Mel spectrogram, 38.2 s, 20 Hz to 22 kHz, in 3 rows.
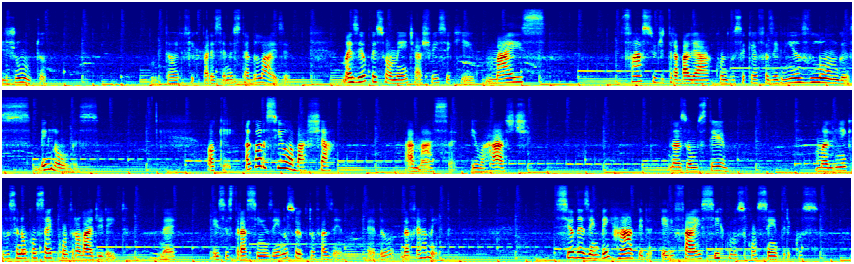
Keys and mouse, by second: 1.2-2.8 drag, 3.4-4.9 drag, 5.5-7.0 drag, 7.8-9.2 drag, 10.0 middle click, 13.2-15.0 drag, 17.0-18.2 drag, 18.6-20.4 drag, 21.5 click, 22.3 click, 23.4-33.0 drag, 33.4-38.2 drag.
